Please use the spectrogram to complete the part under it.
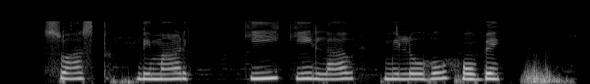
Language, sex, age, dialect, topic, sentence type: Magahi, female, 18-24, Northeastern/Surjapuri, banking, question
